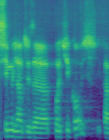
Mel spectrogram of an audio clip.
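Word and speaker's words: potjiekos: And it's similar to the pochicos, if I pronounce it well. Yeah, you got the pochicos. pronunciation right.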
